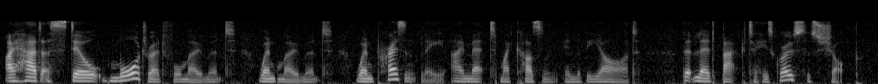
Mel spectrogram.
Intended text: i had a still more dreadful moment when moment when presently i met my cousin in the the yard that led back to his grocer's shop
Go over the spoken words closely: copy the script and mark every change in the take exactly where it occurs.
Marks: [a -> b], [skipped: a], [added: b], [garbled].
i had a still more dreadful moment when moment when presently i met my cousin in the the yard that led back to his grocer's shop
